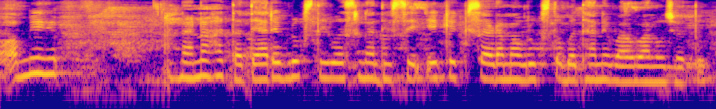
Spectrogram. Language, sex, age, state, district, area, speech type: Gujarati, female, 18-30, Gujarat, Kutch, rural, spontaneous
